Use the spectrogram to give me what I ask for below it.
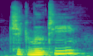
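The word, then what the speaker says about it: Chicoutimi: half at 40 they could probably flip uh chickamauti that's how you pronounce that and then once you get coast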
